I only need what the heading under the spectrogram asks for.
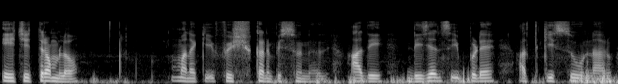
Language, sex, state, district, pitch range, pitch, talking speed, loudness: Telugu, male, Telangana, Mahabubabad, 135-155 Hz, 145 Hz, 85 wpm, -21 LUFS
